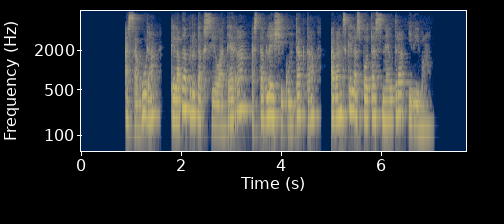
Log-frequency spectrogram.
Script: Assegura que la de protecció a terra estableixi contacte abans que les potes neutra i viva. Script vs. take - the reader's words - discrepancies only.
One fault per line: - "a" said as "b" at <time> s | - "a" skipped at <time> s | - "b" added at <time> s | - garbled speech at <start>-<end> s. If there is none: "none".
none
